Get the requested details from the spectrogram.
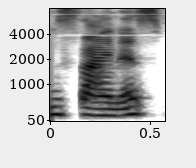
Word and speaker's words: Signes: So SignesGlobal, one of the first reasons that I even came up with that name, Sinus, which is spelled S-I-G-N-E-S. And yes, you are correct in your corrected pronunciation, because that's a French word that translates to signs in English.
